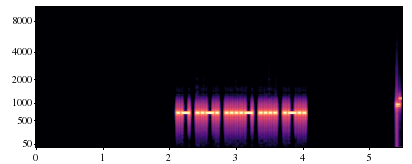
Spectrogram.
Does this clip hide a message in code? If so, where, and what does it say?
Yes: Morse code from 2.1 to 4.0 s, heard as a keyed tone, about 33 wpm, 700 Hz. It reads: AF4HL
